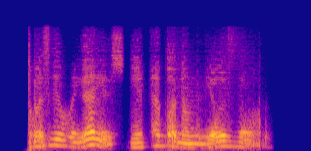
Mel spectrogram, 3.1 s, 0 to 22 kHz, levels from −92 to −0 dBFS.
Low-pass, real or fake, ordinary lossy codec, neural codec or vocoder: 10.8 kHz; fake; Opus, 64 kbps; codec, 44.1 kHz, 0.9 kbps, DAC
